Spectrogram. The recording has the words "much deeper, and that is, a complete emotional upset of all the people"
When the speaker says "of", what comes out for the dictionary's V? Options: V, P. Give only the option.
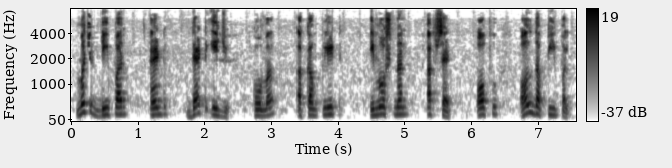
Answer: P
